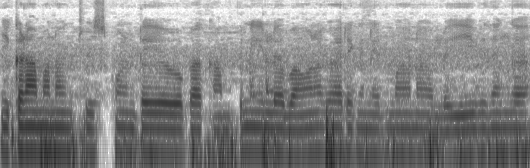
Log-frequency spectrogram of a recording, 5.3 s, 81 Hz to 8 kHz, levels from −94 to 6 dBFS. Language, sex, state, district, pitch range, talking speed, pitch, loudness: Telugu, male, Andhra Pradesh, Anantapur, 120-125 Hz, 135 wpm, 120 Hz, -22 LUFS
